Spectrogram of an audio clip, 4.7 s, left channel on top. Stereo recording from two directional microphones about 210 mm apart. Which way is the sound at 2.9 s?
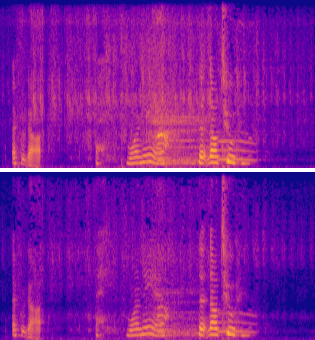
15° left (ahead or behind).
